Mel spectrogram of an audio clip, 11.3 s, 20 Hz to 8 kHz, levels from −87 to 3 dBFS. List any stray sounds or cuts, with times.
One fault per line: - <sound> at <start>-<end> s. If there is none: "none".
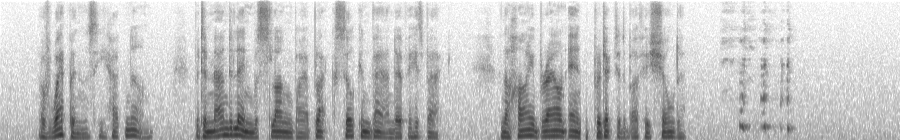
- dropout at 7.2-7.3 s
- laugh at 9.0-10.0 s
